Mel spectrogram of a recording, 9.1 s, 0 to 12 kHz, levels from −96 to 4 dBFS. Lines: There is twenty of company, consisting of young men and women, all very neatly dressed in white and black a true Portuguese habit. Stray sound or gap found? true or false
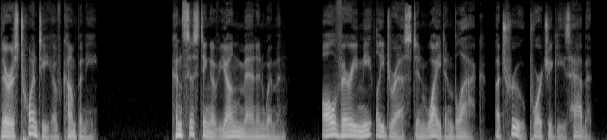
false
